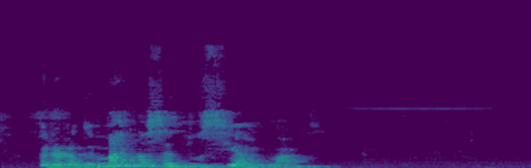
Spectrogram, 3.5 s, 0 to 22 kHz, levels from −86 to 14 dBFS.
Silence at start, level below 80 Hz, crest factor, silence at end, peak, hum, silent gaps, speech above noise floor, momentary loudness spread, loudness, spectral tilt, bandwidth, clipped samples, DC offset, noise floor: 0.25 s; -84 dBFS; 18 dB; 1.4 s; -14 dBFS; none; none; 42 dB; 12 LU; -31 LUFS; -4.5 dB/octave; 16 kHz; under 0.1%; under 0.1%; -72 dBFS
